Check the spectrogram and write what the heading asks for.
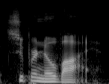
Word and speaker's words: supernovae: So as a Latin minor, I can tell you the correct pronunciation is I supernovae. It's classical Latin.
